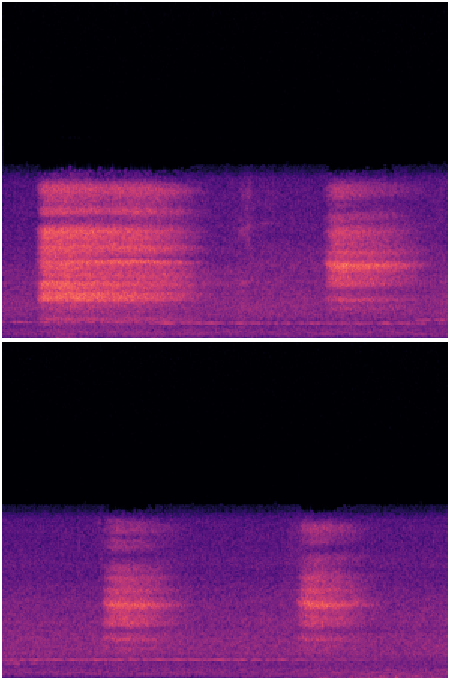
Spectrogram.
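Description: Slow, deep breaths during a seated yoga forward fold, four long airy exhales spaced a few seconds apart over a low steady background hum.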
